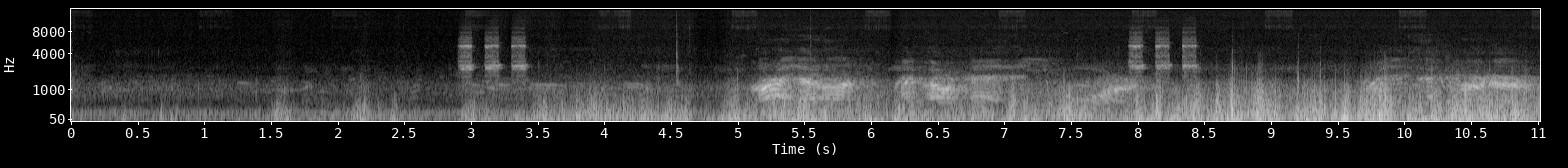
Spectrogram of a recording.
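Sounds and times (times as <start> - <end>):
low wind rumble: 0.0 - 11.0
high-pitched electronic beeps: 2.9 - 3.5, 8.0 - 8.5.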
